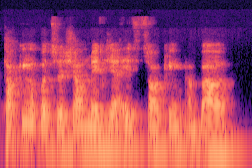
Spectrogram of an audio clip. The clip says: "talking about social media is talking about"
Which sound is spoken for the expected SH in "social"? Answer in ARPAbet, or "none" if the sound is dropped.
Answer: SH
